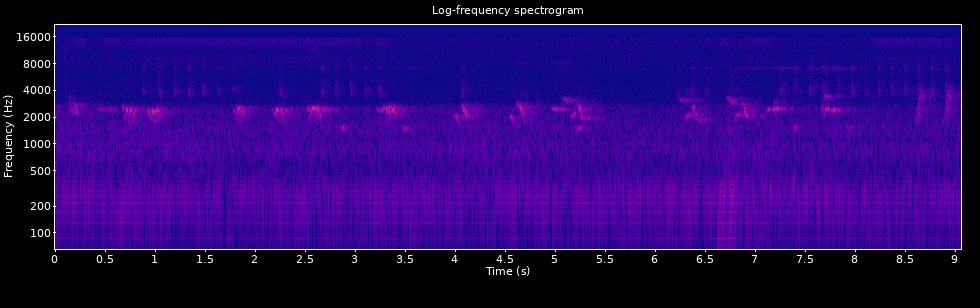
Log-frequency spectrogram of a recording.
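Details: Neighborhood squirrel barking at an adopted black stray cat while a big black dog lies nearby: short, sharp chirping barks in uneven bursts, roughly two to three a second, over a steady low hum.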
